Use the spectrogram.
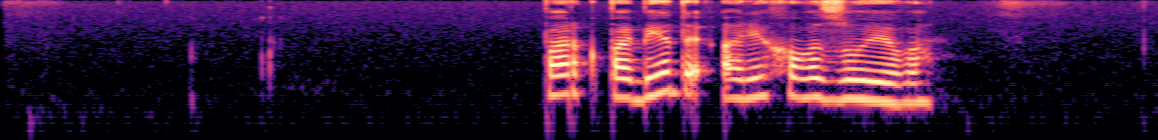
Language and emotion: Russian, neutral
